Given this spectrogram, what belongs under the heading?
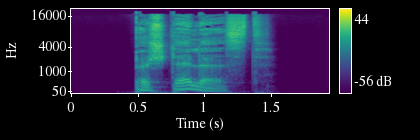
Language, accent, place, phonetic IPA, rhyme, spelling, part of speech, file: German, Germany, Berlin, [bəˈʃtɛləst], -ɛləst, bestellest, verb, De-bestellest.ogg
- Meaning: second-person singular subjunctive I of bestellen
